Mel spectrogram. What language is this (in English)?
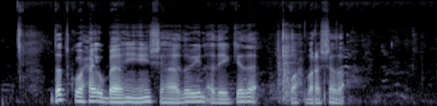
Somali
